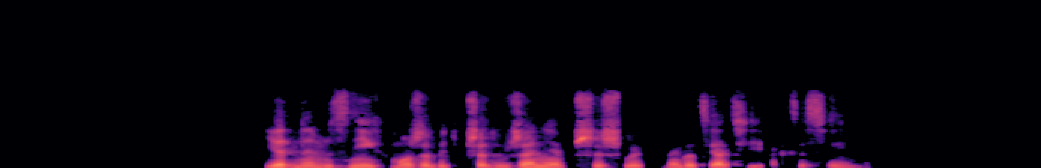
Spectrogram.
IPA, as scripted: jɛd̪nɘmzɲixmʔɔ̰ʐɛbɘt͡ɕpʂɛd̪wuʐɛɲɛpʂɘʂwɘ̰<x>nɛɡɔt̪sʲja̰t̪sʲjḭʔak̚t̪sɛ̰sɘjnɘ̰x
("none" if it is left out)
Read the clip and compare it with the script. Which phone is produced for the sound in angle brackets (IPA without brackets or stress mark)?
x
